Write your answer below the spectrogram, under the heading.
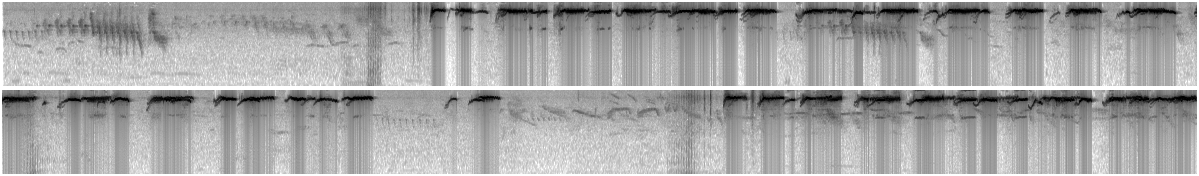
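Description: Wren nestlings giving very high-pitched begging calls in rapid bursts, about two a second, as a parent comes to the nest to feed them; the calls stop for a few seconds about two-thirds of the way through, then start again. Three soft thumps come about five seconds in, midway, and just before the calls start again.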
